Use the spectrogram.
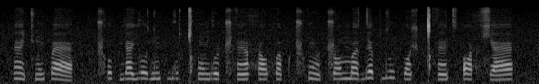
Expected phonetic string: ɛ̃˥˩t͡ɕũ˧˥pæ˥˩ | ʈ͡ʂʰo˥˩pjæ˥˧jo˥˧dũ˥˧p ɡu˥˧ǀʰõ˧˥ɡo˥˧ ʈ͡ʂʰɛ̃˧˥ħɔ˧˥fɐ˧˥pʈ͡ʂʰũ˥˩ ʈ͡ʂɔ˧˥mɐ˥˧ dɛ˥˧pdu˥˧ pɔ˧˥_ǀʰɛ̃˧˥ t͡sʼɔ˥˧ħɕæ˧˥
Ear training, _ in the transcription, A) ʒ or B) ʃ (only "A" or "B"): B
